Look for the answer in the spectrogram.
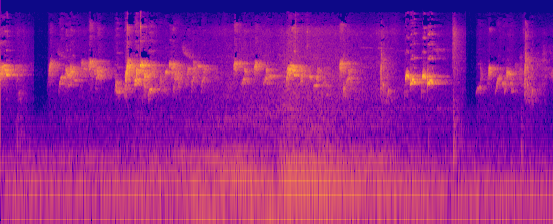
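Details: Red-whiskered bulbul giving 'chạy cầu' duel song alone in morning sunshine to excite other birds: a long run of quick, chattering warbled phrases with brief gaps, over a low steady background hum.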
